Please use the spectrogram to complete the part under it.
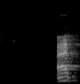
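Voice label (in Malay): "acu", Malay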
